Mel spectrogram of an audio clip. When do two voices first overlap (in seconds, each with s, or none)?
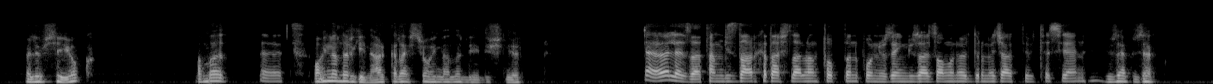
none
